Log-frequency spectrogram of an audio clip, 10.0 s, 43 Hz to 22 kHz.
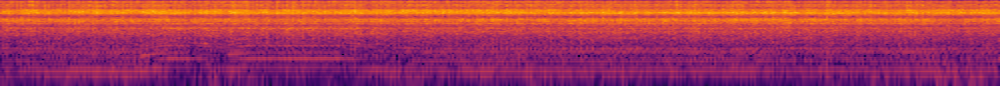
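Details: Stihl MM55 sweeper two-stroke with a Hipa C1Q-S97 carburetor: fast, steady buzz rises briefly then stays high without dropping; idle too high.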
